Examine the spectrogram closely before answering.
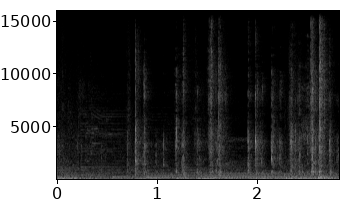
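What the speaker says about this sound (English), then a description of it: "I'm gonna keep typing" Rapid typing on a computer keyboard during a game-building session, with irregular bursts of clacking keystrokes close by, no talk.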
